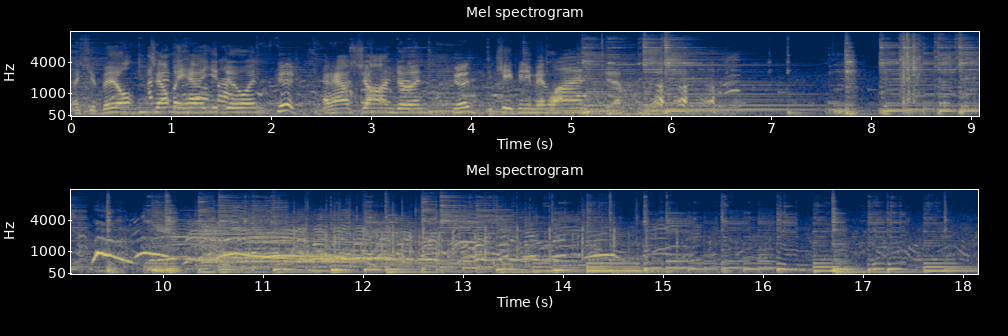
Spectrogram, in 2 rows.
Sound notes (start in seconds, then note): 9.2 cheering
